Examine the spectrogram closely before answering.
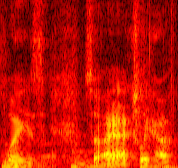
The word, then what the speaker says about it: Waze: I use both, and I even use Waze, or Wazy, I think it's pronounced Waze.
